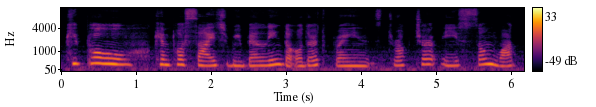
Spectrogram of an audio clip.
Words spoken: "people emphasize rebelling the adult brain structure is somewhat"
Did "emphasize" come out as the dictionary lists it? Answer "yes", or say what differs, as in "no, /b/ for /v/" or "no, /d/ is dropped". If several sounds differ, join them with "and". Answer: no, /p/ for /f/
